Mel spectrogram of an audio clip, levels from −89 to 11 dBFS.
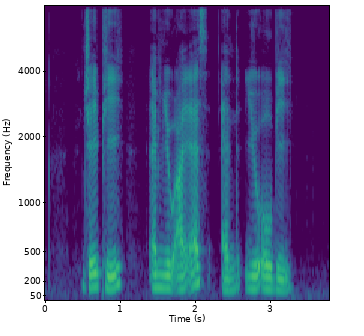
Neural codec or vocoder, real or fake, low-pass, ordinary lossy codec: none; real; none; none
